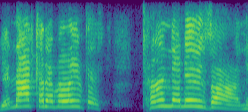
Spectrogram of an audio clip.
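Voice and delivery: very high-pitched screamed shriek. Retelling a phone call from her, imitating someone screaming. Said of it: "called me on the phone screaming".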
